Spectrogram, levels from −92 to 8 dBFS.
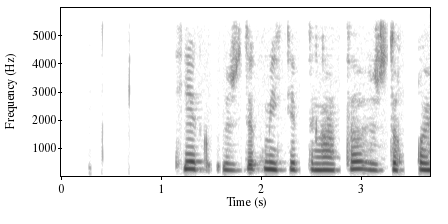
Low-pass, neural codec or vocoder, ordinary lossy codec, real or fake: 5.4 kHz; none; none; real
